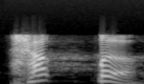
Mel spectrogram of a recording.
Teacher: مشدد حرف جب اس پر وقف کیا جائے تو اس میں خوب قلقلہ ظاہر ہوگا، آواز جو ہے زیادہ لوٹتی ہوئی محسوس ہوگی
